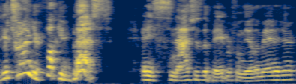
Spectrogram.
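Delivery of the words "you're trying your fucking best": mock furious outburst, very high and loud. Retelling how a manager snapped at a coworker, acting out someone losing it.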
